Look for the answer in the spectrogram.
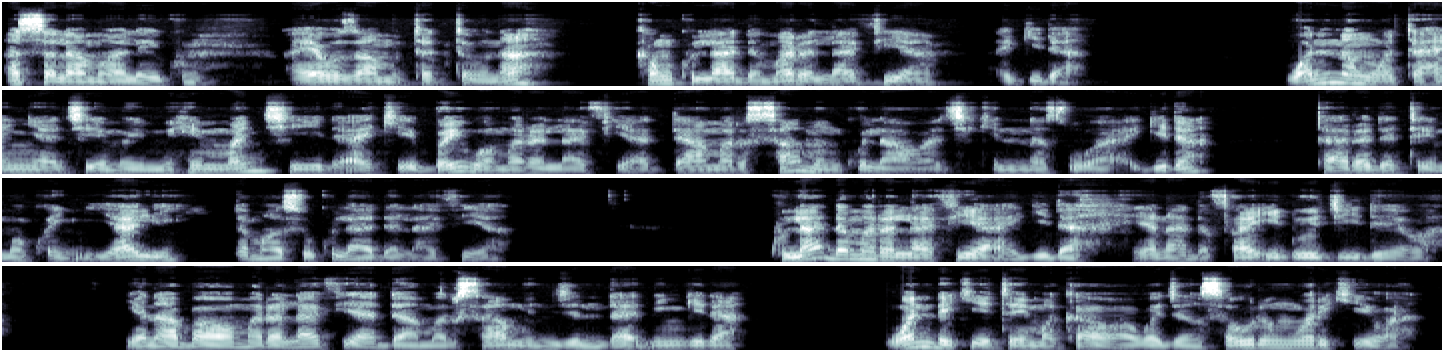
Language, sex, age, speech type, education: Hausa, male, 30-45, spontaneous, primary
